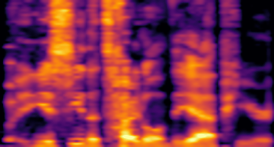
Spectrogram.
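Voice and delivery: usual speaking voice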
